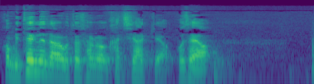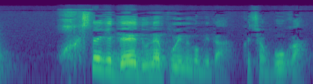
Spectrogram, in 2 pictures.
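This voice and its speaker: A middle-aged man teaching English vocabulary in a recorded lecture, often quizzing his students with quick questions and tag checks. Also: mid-range voice, very animated, a bit bright, breathy edge. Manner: mixes English words into explanations.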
